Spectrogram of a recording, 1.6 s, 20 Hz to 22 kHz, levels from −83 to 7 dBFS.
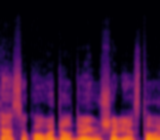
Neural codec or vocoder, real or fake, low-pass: codec, 44.1 kHz, 2.6 kbps, DAC; fake; 19.8 kHz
